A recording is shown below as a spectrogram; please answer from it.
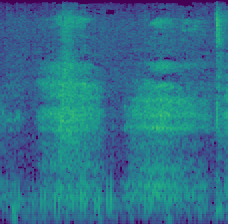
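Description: A man breathing close to a handheld microphone: two soft breaths, each about half a second long.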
